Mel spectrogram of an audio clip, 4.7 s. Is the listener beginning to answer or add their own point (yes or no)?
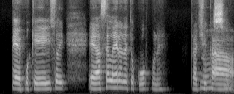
no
